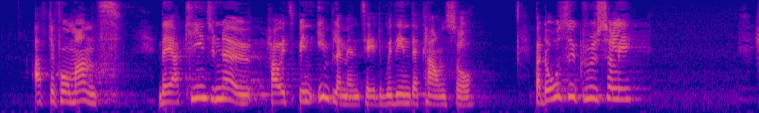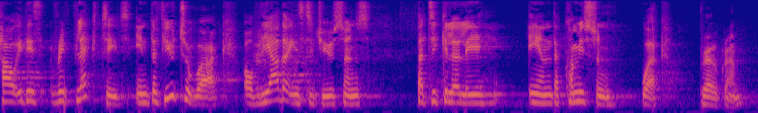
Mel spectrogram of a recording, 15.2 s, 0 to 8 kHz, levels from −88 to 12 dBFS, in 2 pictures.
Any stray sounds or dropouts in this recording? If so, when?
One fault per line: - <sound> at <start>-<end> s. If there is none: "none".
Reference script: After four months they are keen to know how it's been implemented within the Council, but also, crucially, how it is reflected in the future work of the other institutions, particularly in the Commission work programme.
none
